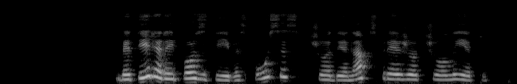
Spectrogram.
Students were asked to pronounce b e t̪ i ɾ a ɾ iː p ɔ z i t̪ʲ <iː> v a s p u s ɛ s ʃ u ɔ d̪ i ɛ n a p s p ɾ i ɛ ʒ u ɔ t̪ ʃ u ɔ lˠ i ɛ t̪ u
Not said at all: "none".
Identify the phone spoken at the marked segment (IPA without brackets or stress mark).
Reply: iː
